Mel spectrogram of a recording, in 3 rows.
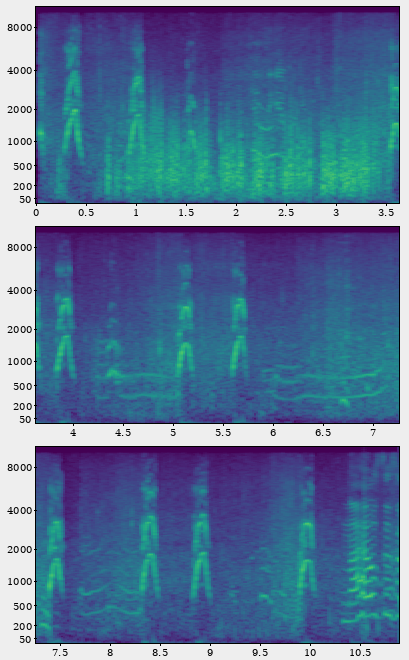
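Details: Chihuahua on its first visit to the ocean in summer 2008, barking at the waves, stirred up by wind and surf; after a few seconds of wind and a voice, short sharp high barks come in quick bursts, with people talking between them.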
